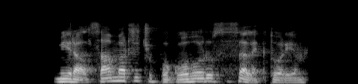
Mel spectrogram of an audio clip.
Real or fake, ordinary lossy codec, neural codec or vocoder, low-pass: real; none; none; none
